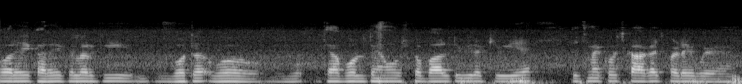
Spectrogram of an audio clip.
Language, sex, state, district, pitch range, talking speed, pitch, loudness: Hindi, male, Haryana, Jhajjar, 135-145 Hz, 175 wpm, 140 Hz, -19 LUFS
